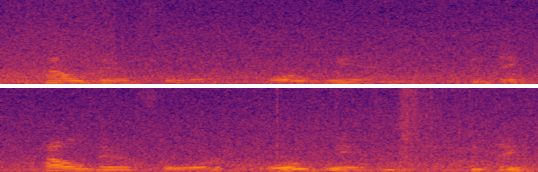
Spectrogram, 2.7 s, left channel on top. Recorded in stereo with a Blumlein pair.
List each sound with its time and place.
0.2 s a man speaking: 35° right, 1.9 m; by 2.6 s 80° right, 2 m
